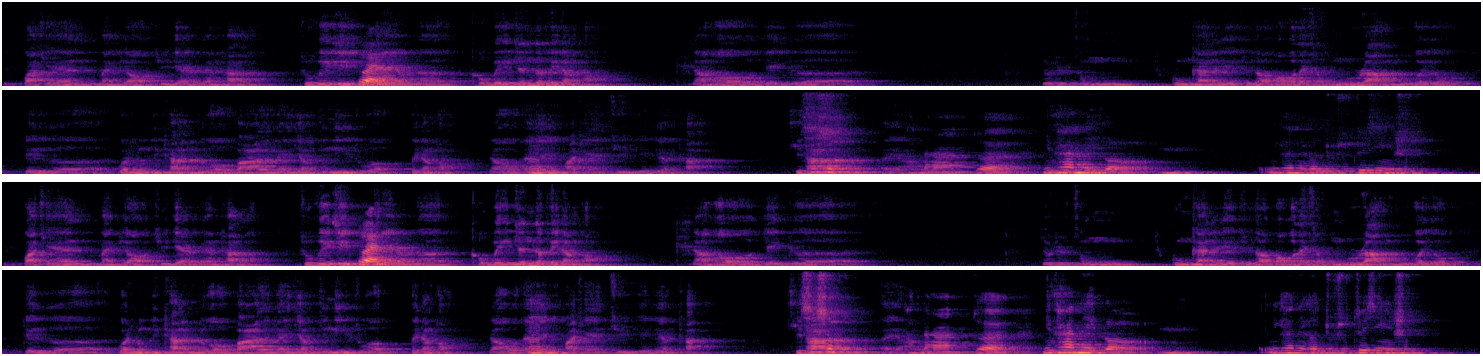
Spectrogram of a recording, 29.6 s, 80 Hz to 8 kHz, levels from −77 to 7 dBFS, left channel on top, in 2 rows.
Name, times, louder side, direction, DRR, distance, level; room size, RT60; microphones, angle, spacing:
voice 1, 0.2-2.6 3.0-6.1 6.9-8.6 10.4-14.5 15.0-19.3 19.6-21.8 22.6-24.1 25.2-26.0 26.3-26.7, right 1 dB, 20° right, -2 dB, 4.6 m, -33 dB
voice 2, 22.8-23.1 23.8-24.8 25.2-26.1 27.4-28.9, right 2 dB, 85° right, 6 dB, 2.7 m, -26 dB
29.5 x 11.5 x 8.3 m, 1.2 s
head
